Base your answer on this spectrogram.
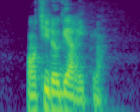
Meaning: antilogarithm
- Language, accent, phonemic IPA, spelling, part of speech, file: French, France, /ɑ̃.ti.lɔ.ɡa.ʁitm/, antilogarithme, noun, LL-Q150 (fra)-antilogarithme.wav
